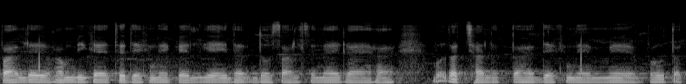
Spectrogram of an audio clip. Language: Hindi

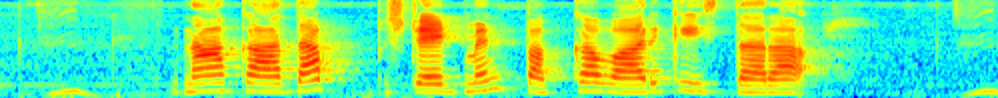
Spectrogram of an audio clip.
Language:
Telugu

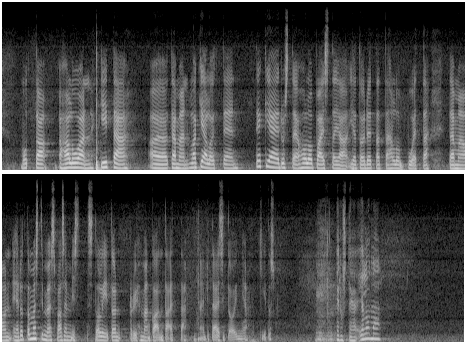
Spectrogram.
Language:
Finnish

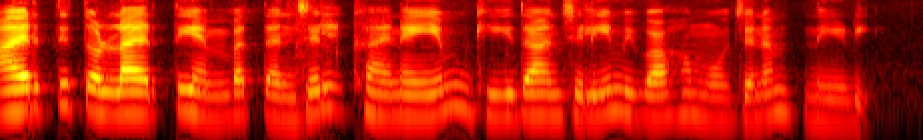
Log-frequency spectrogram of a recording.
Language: Malayalam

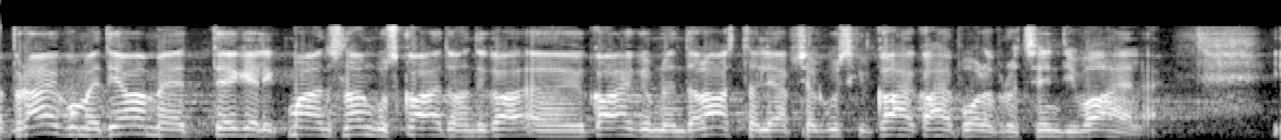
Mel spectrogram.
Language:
Estonian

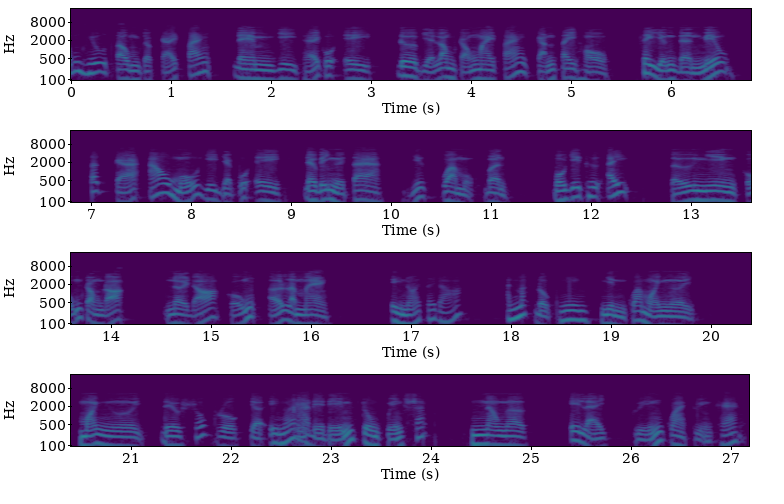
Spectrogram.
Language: Vietnamese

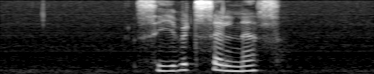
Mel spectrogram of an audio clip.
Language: Norwegian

